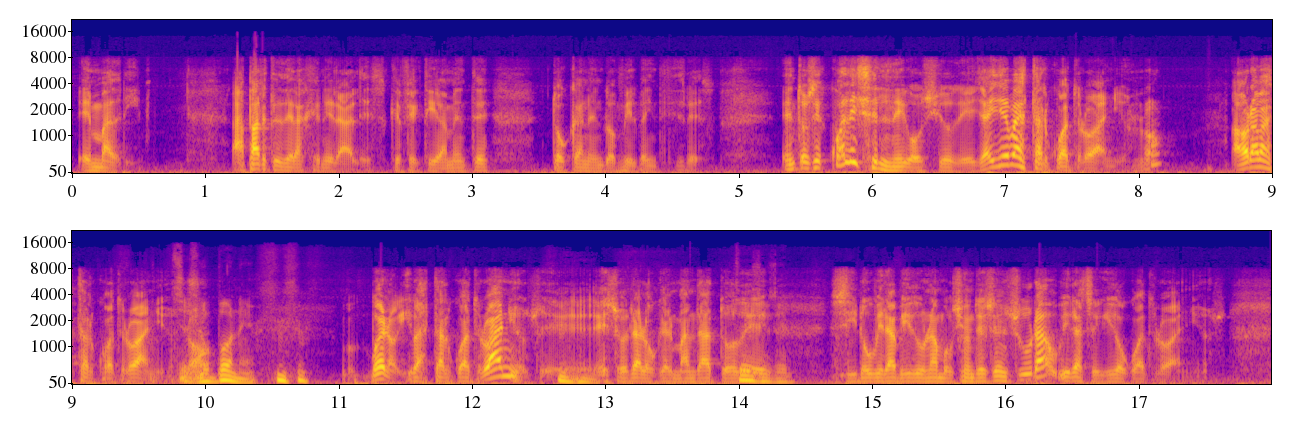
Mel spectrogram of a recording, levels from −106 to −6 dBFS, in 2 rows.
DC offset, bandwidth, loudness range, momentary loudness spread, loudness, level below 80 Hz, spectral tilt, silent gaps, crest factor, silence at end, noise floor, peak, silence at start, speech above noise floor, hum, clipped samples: under 0.1%; 12 kHz; 5 LU; 16 LU; -22 LUFS; -42 dBFS; -5 dB/octave; none; 22 dB; 0 s; -44 dBFS; 0 dBFS; 0.05 s; 22 dB; none; under 0.1%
